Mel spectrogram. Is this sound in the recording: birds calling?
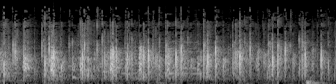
no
